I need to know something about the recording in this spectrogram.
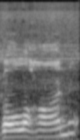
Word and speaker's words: Gollehon: is it Gollehon? Did I say it right? Okay, that's how I've been pronouncing it.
